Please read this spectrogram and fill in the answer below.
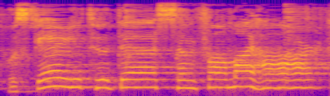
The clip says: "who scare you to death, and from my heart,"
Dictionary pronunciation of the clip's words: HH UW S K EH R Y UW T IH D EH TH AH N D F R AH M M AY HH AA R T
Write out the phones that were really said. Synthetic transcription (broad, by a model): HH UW S K EH R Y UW T IH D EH S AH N F R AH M M AY HH AA R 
